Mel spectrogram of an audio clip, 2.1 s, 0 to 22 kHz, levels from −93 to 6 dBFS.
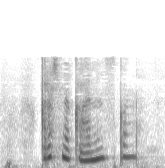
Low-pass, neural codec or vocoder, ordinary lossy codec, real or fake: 5.4 kHz; codec, 16 kHz, 1 kbps, FunCodec, trained on Chinese and English, 50 frames a second; MP3, 24 kbps; fake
